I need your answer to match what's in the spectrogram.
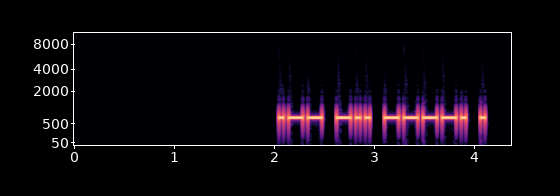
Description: Morse code, heard as a keyed tone, about 25 wpm, 700 Hz. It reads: WD9E
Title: USA Call Signs - 4 Characters - 25wpm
